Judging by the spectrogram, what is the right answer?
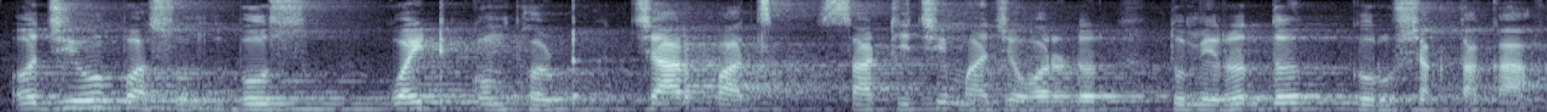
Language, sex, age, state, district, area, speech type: Marathi, male, 18-30, Maharashtra, Osmanabad, rural, read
